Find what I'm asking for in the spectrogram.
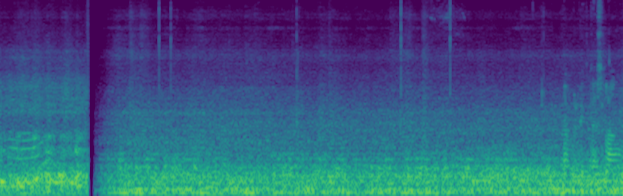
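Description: A passenger train runs straight through Jatinegara station without stopping, producing a loud continuous rumble and rattle of wheels on rails, with a brief dip at the start, as heard from on board.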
